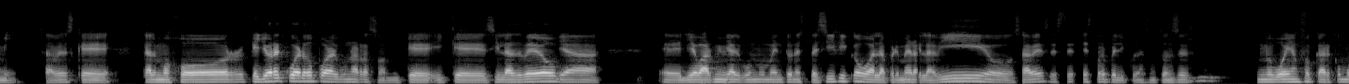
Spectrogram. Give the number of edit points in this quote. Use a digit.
4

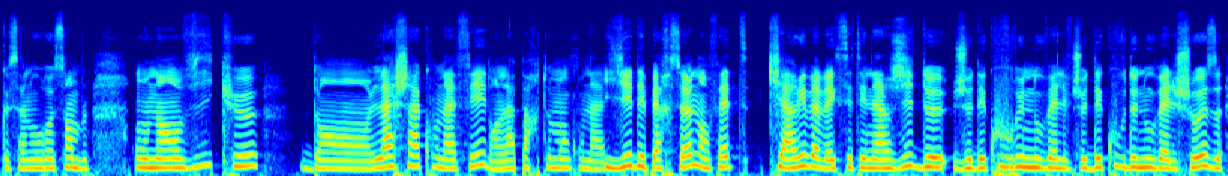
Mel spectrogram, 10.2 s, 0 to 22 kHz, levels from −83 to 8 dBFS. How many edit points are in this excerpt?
3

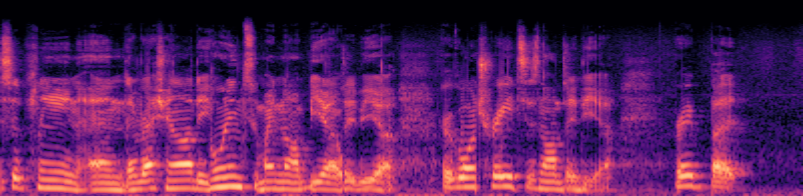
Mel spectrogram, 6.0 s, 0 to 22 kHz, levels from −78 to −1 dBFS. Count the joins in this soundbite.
6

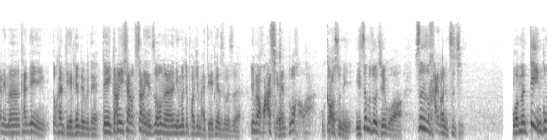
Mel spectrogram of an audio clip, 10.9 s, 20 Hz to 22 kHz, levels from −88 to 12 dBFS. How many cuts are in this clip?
4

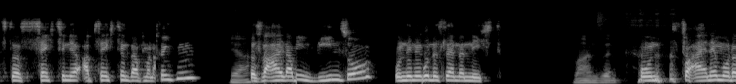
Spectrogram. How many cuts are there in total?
3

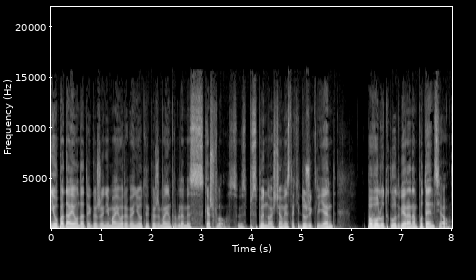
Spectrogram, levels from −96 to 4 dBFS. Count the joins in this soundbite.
0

